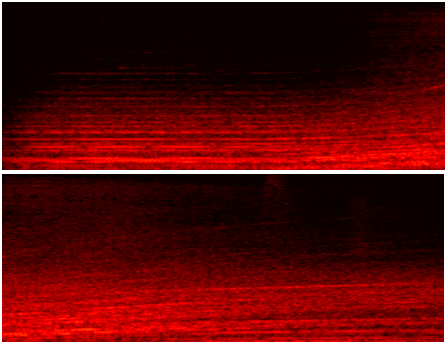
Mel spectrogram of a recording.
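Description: An electric car's artificial engine sound, a steady synthetic hum with layered tones that slowly rise in pitch as if accelerating, loud and continuous for several seconds with no talking.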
